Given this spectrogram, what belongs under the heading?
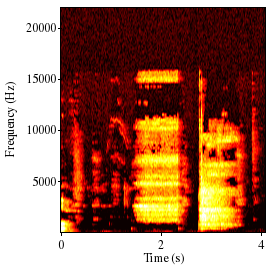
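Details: Maquet Servo-i ventilator in volume control mode on a test lung during a pre-use check after a flow transducer error repair; rate 15, tidal volume 500 mL, peak pressure 32: faint pulses, then about one-second hissing breaths.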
